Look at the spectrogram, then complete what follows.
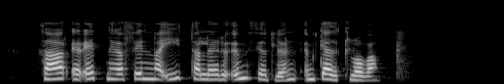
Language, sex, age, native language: Icelandic, female, 40-49, Icelandic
